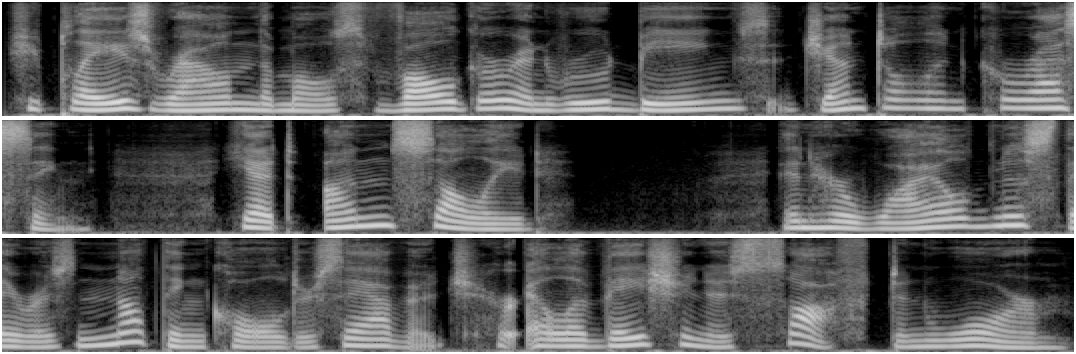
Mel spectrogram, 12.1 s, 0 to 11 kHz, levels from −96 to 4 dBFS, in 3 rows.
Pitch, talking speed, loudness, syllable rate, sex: 195 Hz, 145 wpm, -19 LUFS, 4.2 syllables/s, female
